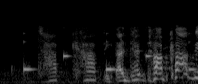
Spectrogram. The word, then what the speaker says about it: Topkapi: Topkapi. That's how you say it.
